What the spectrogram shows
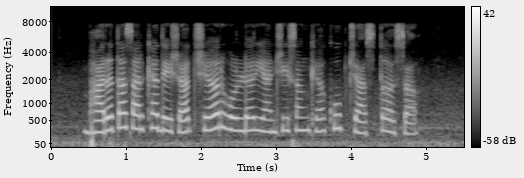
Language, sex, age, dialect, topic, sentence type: Marathi, female, 18-24, Southern Konkan, banking, statement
